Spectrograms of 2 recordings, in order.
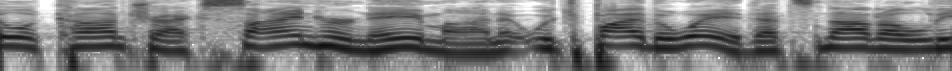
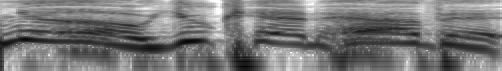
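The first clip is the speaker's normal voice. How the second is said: mock high screaming, drawn out and held long; 6 semitones higher than usual. Retelling a wrestler refusing to return a contract: imitating Rhea Ripley screaming. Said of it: "Rhea is screaming".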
